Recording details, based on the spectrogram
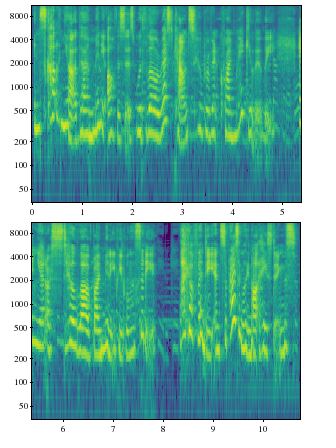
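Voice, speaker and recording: A woman voicing a confident, cheeky young female detective in an anime fan dub, brisk, smug and theatrical, with music underneath. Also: high-pitched, animated. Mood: stern, teasing.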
